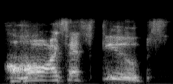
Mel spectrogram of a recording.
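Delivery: put-on slow high French-accented scoops; mock French. Imitating the GM's French voice, slow and high. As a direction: ham up the French GM. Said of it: "imitating the French GM".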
